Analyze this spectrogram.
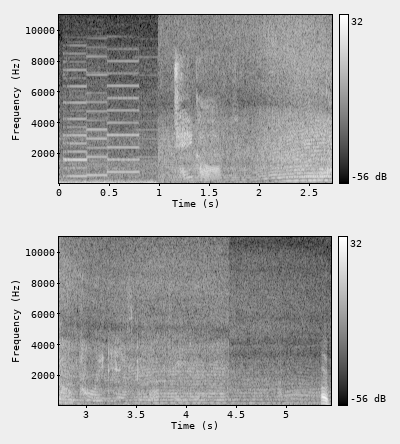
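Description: A drone's propellers whir as it takes off.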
